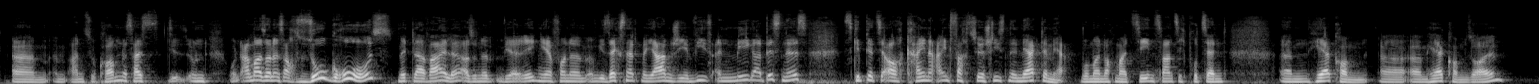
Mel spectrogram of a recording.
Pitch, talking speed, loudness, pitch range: 150 Hz, 185 wpm, -20 LUFS, 130-170 Hz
